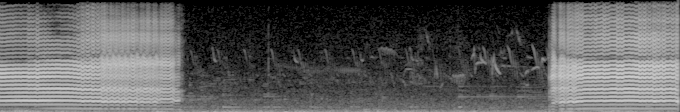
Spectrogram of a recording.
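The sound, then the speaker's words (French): Lamb and ewe bleating: two loud, harmonic, nasal bleats separated by a quiet gap of nearly three seconds, with the second bleat cut off at the end. “J'ai provoqué le bêlement de l'agneau et de la mère.”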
